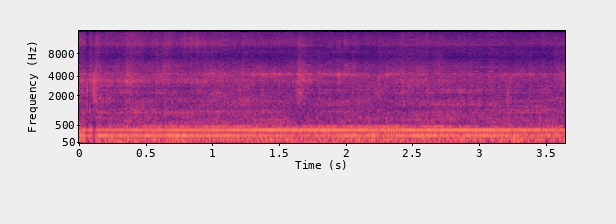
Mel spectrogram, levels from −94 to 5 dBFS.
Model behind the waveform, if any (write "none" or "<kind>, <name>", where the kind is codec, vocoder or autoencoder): codec, SNAC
